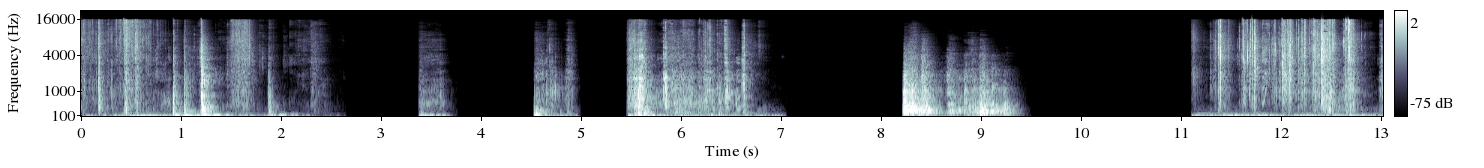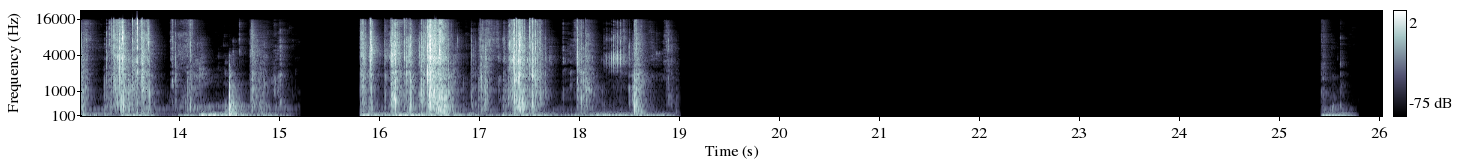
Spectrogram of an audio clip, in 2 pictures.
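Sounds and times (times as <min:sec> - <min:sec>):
foil wrappers crinkling and tearing: 0:00.0 - 0:02.0, 0:11.1 - 0:15.0, 0:15.8 - 0:19.0.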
